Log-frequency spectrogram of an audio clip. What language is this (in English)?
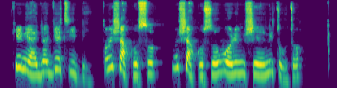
Yoruba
